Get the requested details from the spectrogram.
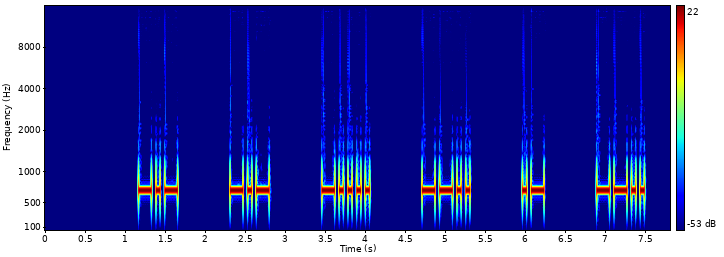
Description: Morse code, heard as a keyed tone, about 22 wpm, spaced as for 10 wpm, 700 Hz. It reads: KK6ZAZ
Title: USA Call Signs - 4x Character Spacing - 22wpm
